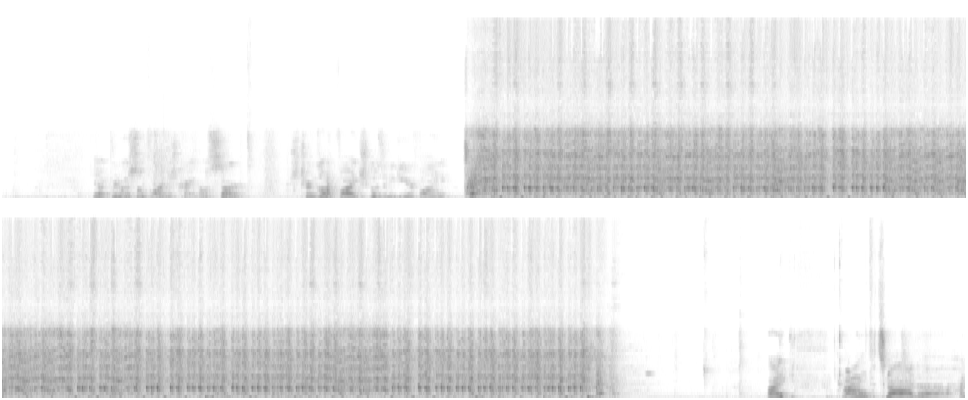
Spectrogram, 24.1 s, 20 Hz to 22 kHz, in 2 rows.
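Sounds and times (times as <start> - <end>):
engine cranking with starter: 5.8 - 19.9.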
